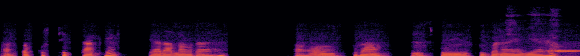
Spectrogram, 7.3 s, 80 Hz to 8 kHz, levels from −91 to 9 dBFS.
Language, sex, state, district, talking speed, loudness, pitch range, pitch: Hindi, female, Bihar, Purnia, 140 wpm, -33 LUFS, 160-185 Hz, 165 Hz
